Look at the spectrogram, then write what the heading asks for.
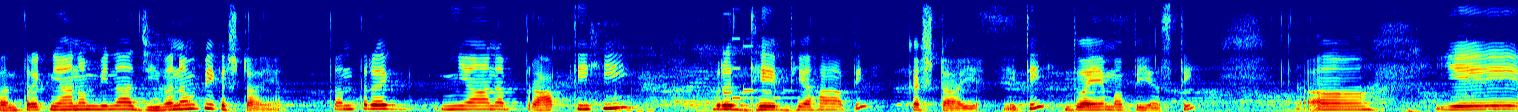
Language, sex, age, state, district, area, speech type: Sanskrit, female, 45-60, Tamil Nadu, Chennai, urban, spontaneous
